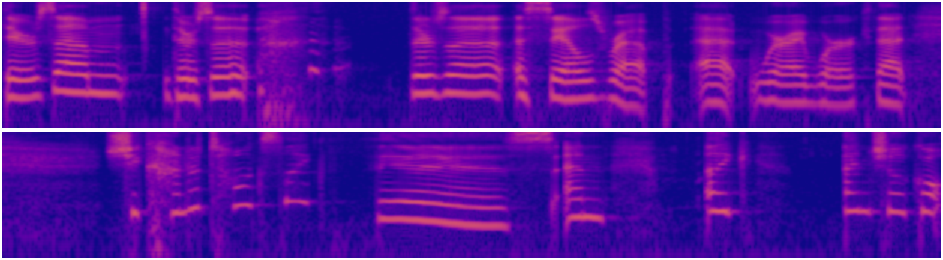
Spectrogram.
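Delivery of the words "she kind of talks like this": high, slow, affected silly voice. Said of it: "very affected, um, silly voice".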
